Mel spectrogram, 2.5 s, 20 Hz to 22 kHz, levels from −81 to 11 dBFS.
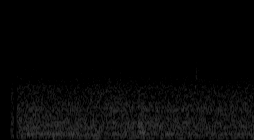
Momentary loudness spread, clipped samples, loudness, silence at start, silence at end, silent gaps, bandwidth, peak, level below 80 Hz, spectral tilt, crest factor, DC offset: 2 LU; under 0.1%; -61 LUFS; 0.1 s; 0 s; none; 10.5 kHz; -46 dBFS; -78 dBFS; -5.5 dB/octave; 16 dB; under 0.1%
